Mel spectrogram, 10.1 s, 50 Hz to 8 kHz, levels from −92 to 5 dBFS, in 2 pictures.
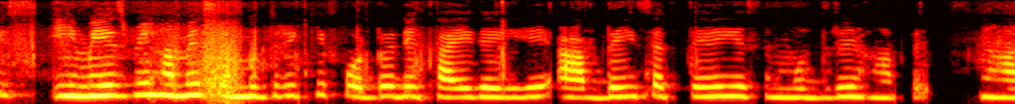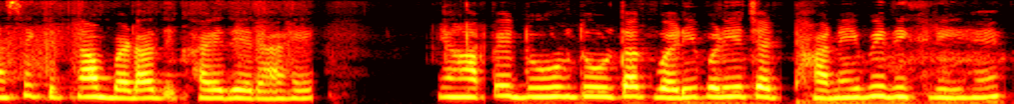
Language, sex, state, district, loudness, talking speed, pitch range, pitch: Hindi, female, Bihar, Saharsa, -17 LUFS, 220 wpm, 250-280 Hz, 265 Hz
